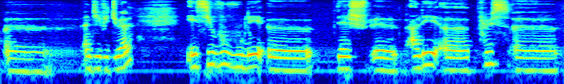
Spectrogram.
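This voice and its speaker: A French woman talks her viewers through a tarot card reading in a loose, chatty way, full of fillers and restarts. Her voice sits somewhat low for a woman. A faint hum runs under the recording. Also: darkish tone. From France. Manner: chatty, hesitant, many fillers. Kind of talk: casual tarot guidance video.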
